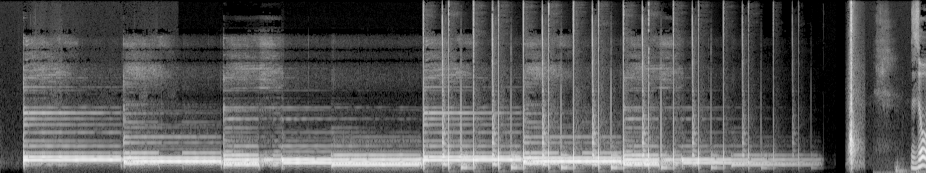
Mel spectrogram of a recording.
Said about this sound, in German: vielleicht hört uns ja jemand zum Einschlafen, dann spielen wir jetzt was richtig Gemütliches. Natürlich lizenzfreie Musik.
